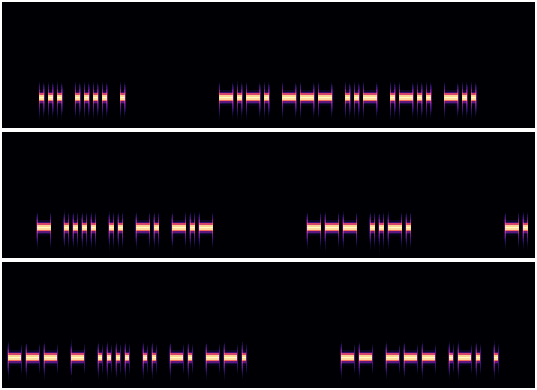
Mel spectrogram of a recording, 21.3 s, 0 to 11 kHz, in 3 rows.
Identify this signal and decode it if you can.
Morse code, heard as a keyed tone, about 21 wpm, 700 Hz. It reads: SHE COULD THINK OF NOTHING MORE
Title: 3x Word-Spacing - Sentences from Top 500 Words - 20wpm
